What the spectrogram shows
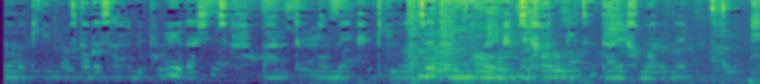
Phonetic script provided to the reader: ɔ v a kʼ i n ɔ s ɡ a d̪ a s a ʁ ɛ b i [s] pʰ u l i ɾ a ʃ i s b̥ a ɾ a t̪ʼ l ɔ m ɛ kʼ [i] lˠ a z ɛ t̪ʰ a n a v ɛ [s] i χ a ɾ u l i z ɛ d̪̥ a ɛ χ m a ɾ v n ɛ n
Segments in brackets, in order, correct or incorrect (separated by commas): incorrect, correct, correct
